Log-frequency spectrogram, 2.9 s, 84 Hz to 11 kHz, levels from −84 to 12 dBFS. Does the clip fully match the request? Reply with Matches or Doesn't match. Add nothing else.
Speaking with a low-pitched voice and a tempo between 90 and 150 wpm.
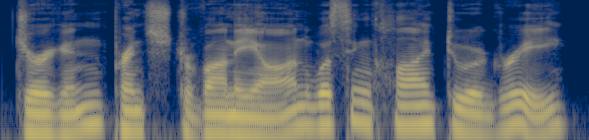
Matches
